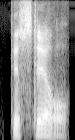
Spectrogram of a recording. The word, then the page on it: distil: American English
